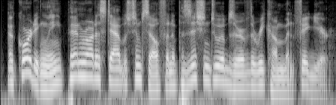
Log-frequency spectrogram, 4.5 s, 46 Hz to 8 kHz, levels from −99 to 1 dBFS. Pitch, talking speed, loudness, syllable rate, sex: 130 Hz, 160 wpm, -16 LUFS, 6.6 syllables/s, male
